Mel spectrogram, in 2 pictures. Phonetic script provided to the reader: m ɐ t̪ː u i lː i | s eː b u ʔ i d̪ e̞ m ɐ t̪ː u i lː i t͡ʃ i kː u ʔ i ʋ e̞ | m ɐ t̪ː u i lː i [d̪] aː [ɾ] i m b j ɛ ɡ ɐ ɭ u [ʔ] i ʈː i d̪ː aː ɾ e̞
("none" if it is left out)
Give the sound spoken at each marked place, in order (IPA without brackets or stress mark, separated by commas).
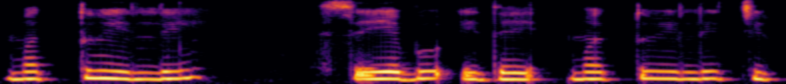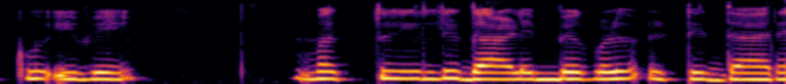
d̪, ɭ, ʔ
